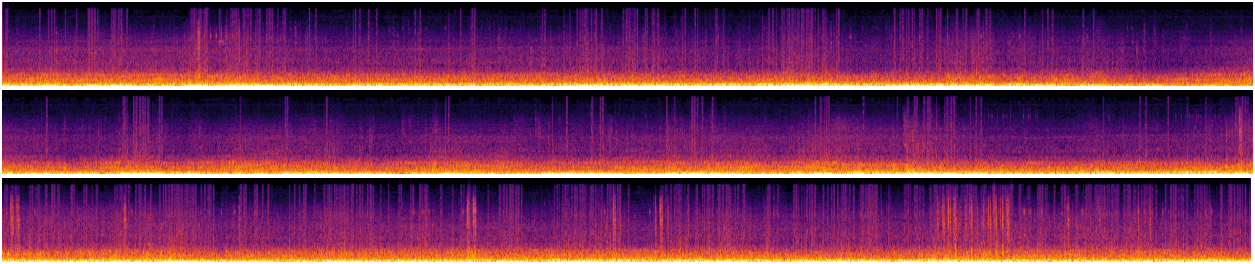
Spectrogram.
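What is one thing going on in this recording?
Tyres crunch and rumble over packed snow.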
